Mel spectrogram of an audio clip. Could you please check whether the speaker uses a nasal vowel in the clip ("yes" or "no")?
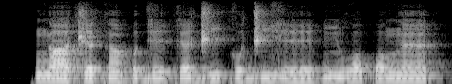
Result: yes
